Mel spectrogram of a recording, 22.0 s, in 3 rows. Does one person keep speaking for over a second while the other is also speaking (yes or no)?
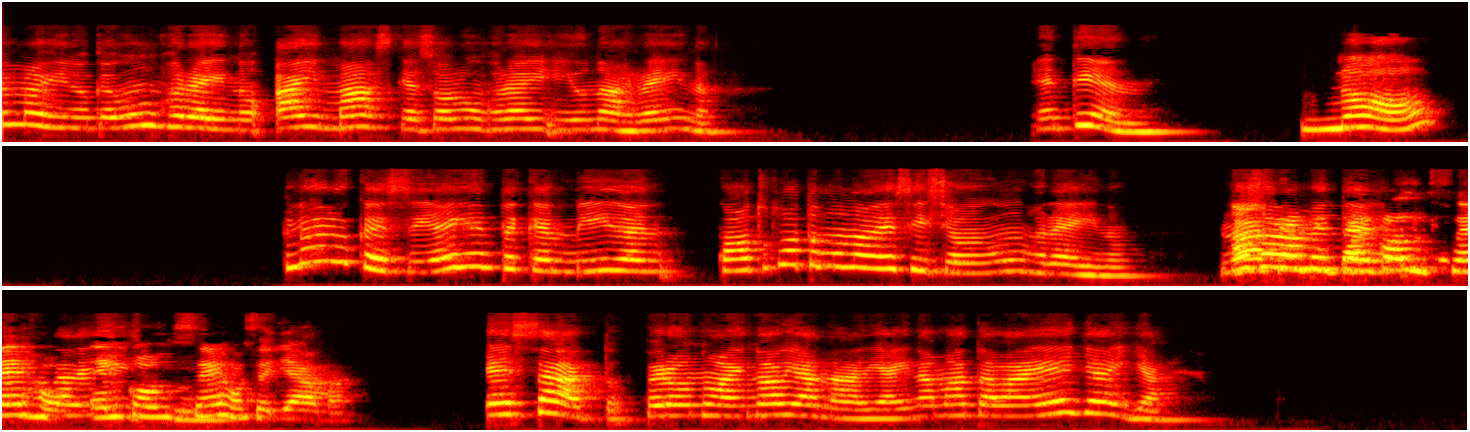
yes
